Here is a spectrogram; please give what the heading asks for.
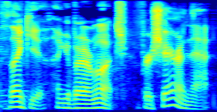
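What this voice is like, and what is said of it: Elvis Presley impression voice. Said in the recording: “as Elvis would say ... my best Elvis impression”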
